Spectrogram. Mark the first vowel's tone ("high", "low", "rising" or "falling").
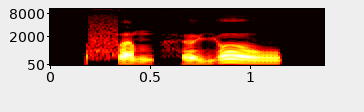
low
